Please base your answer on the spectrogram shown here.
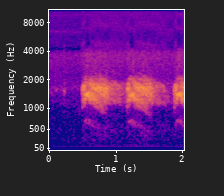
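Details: Crow calling in snowy December: three harsh, drawn-out caws, each lasting about two thirds of a second, delivered at a steady spacing against a quiet background.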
